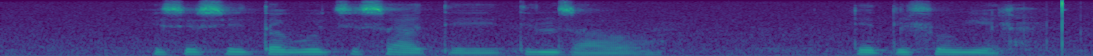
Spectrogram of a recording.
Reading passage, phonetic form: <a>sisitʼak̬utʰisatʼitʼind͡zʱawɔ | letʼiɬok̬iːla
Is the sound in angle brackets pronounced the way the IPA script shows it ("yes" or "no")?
no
